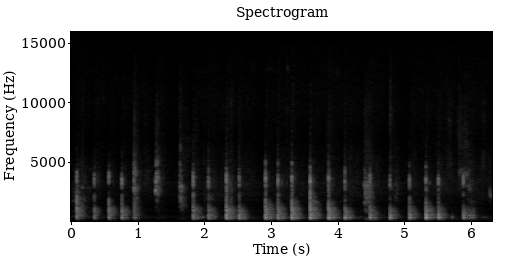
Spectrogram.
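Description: Pen tapping and knocking against the surface of an interactive whiteboard while an equation is written: a rapid, uneven string of short taps, about four or five a second, with a brief lull about a second in.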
